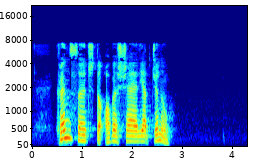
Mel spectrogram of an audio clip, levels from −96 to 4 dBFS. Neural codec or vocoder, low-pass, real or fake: none; 7.2 kHz; real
